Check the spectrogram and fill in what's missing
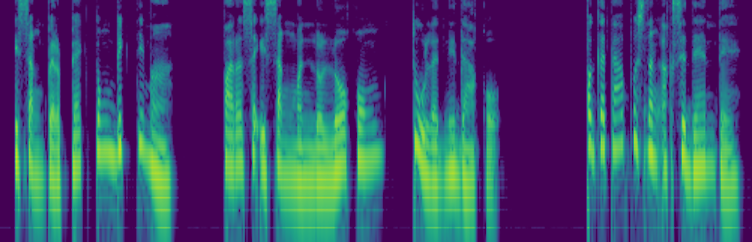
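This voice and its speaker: A woman with a Filipino accent narrates a scripted dramatic story in a fairly low, slightly mellow voice. The recording is dry, with clean studio sound.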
